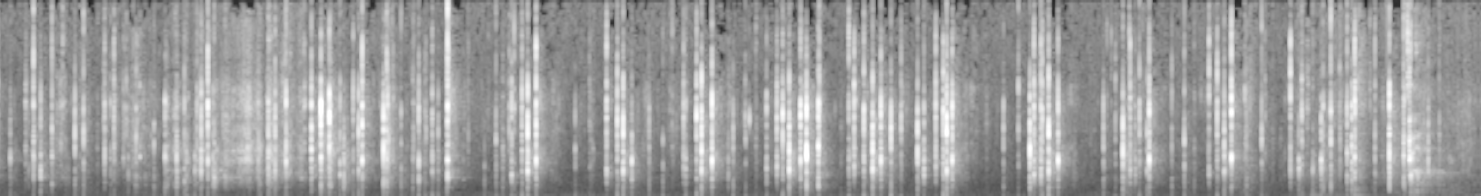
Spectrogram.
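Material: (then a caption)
Corn husk. A rabbit figurine made of dried corn husk is turned in the hands while long nails scratch and rub its dry husk strips. The result is a dense, bright run of crisp crinkling and crackling, with quick papery scratches that swell and ease in waves throughout.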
